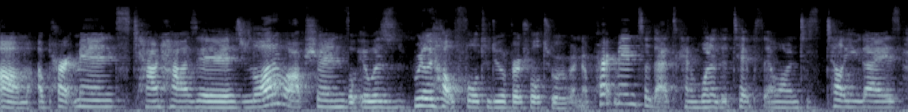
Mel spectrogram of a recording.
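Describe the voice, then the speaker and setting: A woman speaks at a medium pitch with ordinary pitch variation and hardly any pauses. Her loudness swings widely over noticeable background noise. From California, Los Angeles (from Philippines at 11). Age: 20s. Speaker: vlogger. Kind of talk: casual vlog talk with tips. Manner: casual, many fillers (um, like).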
